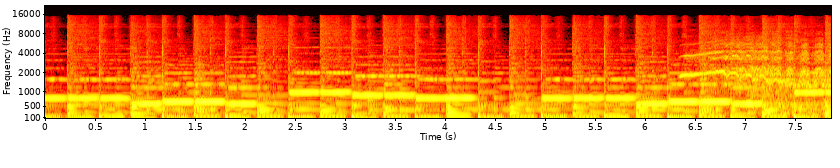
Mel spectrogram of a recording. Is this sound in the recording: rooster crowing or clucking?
no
